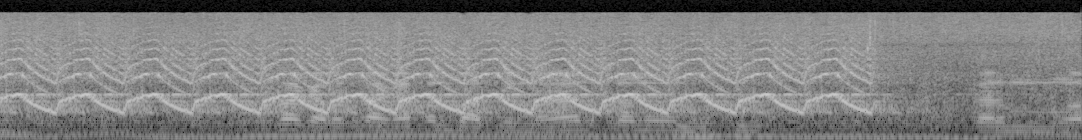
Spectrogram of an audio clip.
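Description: A police siren wails rapidly up and down.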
